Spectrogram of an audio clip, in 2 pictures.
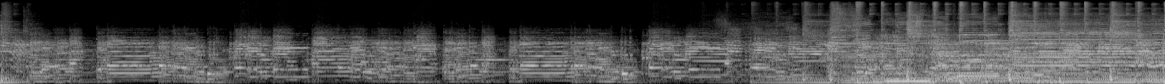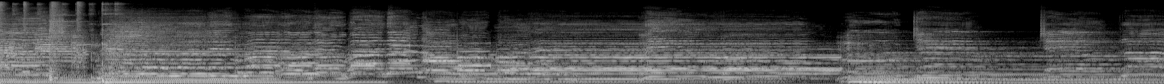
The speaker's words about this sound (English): Back to the verse riff. Let's listen again to how tightly locked in the guitars and keyboards are on that riff.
